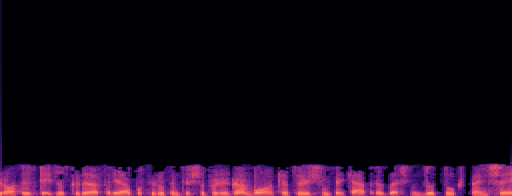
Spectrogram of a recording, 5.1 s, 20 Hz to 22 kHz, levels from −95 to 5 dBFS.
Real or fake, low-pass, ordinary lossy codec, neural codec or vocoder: fake; 3.6 kHz; MP3, 16 kbps; codec, 16 kHz, 1.1 kbps, Voila-Tokenizer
